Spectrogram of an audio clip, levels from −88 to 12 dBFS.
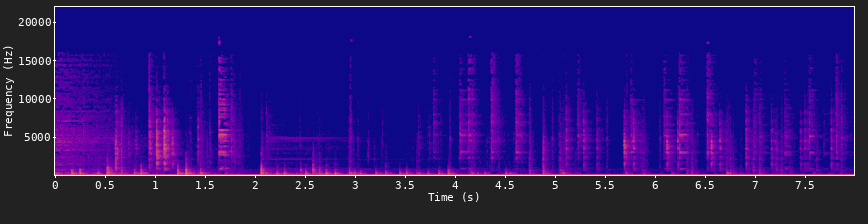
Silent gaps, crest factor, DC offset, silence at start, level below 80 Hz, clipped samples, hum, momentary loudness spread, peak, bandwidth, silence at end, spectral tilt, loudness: none; 26 dB; 2%; 0 s; -54 dBFS; under 0.1%; none; 16 LU; -16 dBFS; 16 kHz; 0 s; -4 dB/octave; -42 LUFS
